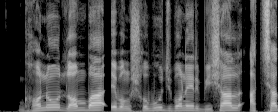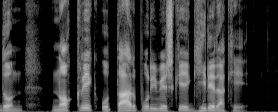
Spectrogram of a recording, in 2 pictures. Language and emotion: Bengali, neutral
